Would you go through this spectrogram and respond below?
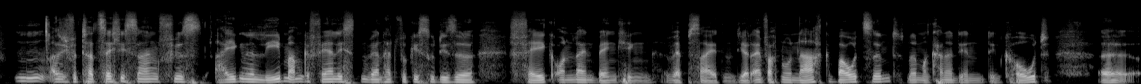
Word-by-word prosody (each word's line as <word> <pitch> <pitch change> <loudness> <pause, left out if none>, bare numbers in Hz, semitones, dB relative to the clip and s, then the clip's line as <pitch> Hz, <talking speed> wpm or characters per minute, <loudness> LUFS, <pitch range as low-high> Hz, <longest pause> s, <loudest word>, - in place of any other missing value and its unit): Hm, 155 -1 0
also 125 - +1
ich 115 - -2
würde - - -1
tatsächlich 125 +3 +2
sagen, 125 -1 0
für's 125 -1 -1
eigene 120 +4 +1
Leben 110 +7 +3
am 130 - +3
gefährlichsten 125 -1 0
wären 115 -1 +1
halt 115 -1 -4
wirklich 115 0 -2
so 115 - -3
diese 105 -1 +1 0.3
Fake 100 +1 +1
Online-Banking-Webseiten, 90 -6 -2
die 90 - -5
halt - - +3
einfach 110 +1 +1
nur 105 -1 -2
nachgebaut 110 +4 +3
sind, 130 +3 -2
ne? 105 - -2
Man 95 -2 -4
kann - - -2
ja 105 - -1
den 90 -1 -8
den 90 - -10
Code, 100 +7 +1 0.5
äh, - - +2
110 Hz, 170 wpm, -25 LUFS, 100-125 Hz, 0.5 s, Leben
